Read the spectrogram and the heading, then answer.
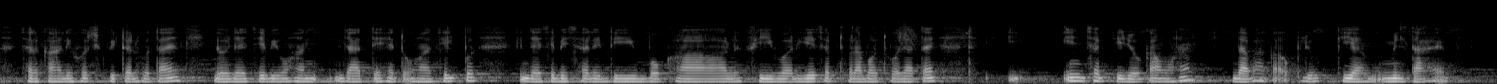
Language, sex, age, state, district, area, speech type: Hindi, male, 18-30, Bihar, Samastipur, rural, spontaneous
